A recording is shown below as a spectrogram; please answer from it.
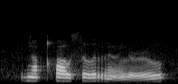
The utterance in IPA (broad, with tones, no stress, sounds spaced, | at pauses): d ə̃˦ qʰ o˦ s ɤ˦ r ə̃˧˩˧ l ə˞˩˥ ʊ̯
